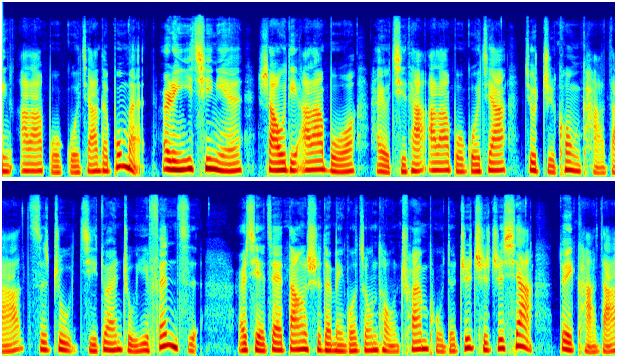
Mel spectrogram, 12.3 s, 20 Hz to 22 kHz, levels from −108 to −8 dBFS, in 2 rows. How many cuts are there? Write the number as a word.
one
